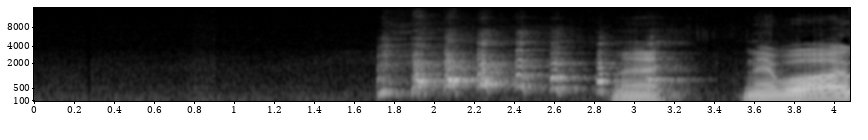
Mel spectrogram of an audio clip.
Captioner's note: laughing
